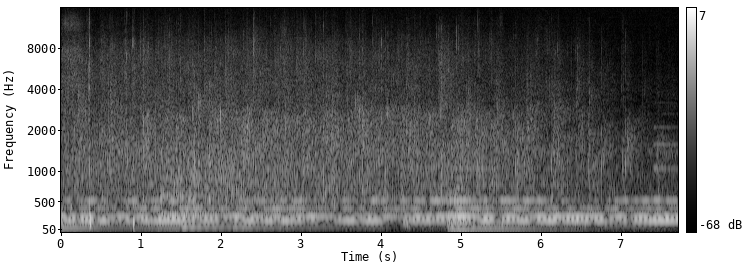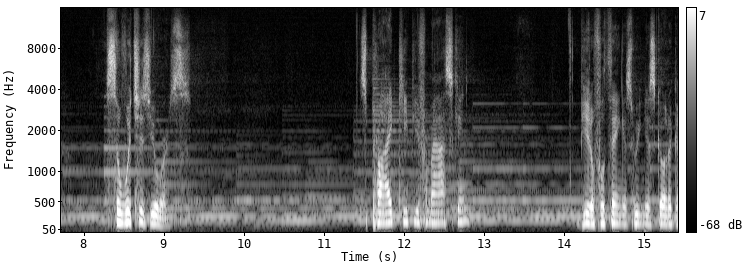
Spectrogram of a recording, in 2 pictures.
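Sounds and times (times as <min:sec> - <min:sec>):
audience clapping: 0:00.0 - 0:07.7
sustained low keyboard or organ chords: 0:00.0 - 0:15.4
speech: 0:08.4 - 0:09.4, 0:11.5 - 0:13.0, 0:14.2 - 0:15.4.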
